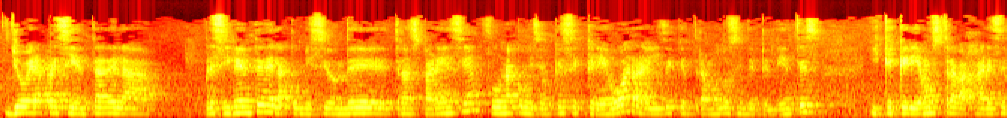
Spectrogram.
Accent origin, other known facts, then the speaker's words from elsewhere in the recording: Chihuahua, Mexico; Mira, yo soy una mujer tihuahuense, nací aquí en Chihuahua hace 49 años, estoy casada felizmente, soy abogada de profesión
